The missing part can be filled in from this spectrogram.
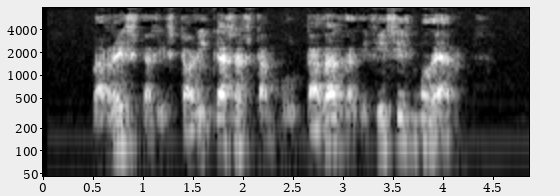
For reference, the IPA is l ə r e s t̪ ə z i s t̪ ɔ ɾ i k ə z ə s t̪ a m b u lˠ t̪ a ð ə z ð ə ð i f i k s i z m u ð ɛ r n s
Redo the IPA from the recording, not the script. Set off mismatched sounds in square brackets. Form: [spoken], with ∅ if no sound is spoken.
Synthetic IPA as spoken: l ə r e s t̪ ə z i s t̪ ɔ ɾ i k ə z ə s t̪ a m b u lˠ t̪ a ð ə z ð ə ð i f i [∅] s i z m u ð ɛ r n s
